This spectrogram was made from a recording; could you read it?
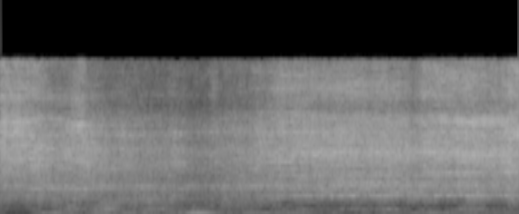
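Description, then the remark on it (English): A surgical saw whines steadily as surgeons saw open a patient's breastbone during surgery, its motor pitch sagging briefly under load midway before climbing back. The buzzing is loud and continuous throughout. “The sound of them sawing open the breastbone was, I guess we can go with alarming.”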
